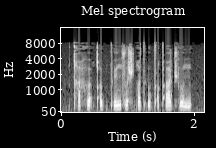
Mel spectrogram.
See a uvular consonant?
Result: yes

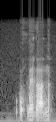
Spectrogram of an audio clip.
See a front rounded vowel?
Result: no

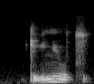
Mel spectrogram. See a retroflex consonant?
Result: yes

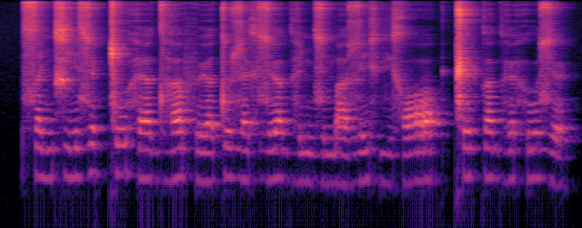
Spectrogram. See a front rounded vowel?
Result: yes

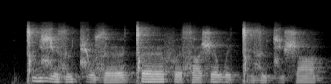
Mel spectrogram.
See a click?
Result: yes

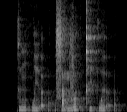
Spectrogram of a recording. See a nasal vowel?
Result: no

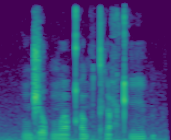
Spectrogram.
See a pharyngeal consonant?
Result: yes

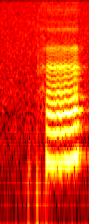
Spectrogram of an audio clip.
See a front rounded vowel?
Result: yes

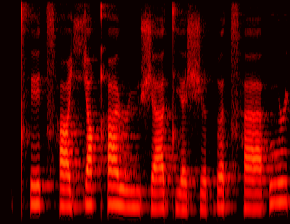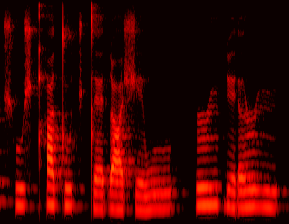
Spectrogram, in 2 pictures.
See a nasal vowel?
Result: no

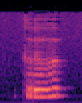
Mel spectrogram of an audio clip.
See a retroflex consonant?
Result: no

